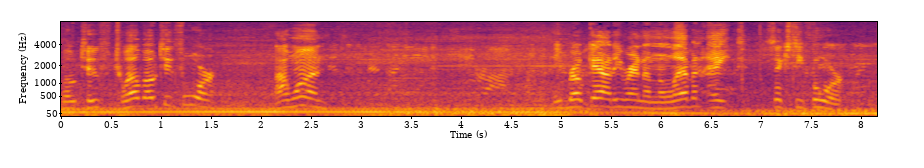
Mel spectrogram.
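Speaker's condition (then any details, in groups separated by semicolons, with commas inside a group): No condition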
